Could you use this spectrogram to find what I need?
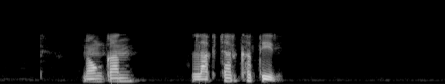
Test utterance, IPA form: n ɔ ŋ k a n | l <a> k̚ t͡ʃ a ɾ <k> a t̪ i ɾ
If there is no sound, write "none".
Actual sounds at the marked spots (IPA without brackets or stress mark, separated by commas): a, kʰ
